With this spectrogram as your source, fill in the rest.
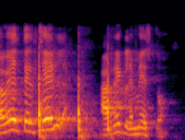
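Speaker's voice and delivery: pushy demanding tone. Acting out how customers now arrive demanding service, mock-demanding customer tone. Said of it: "Ahora llegan exigiendo".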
